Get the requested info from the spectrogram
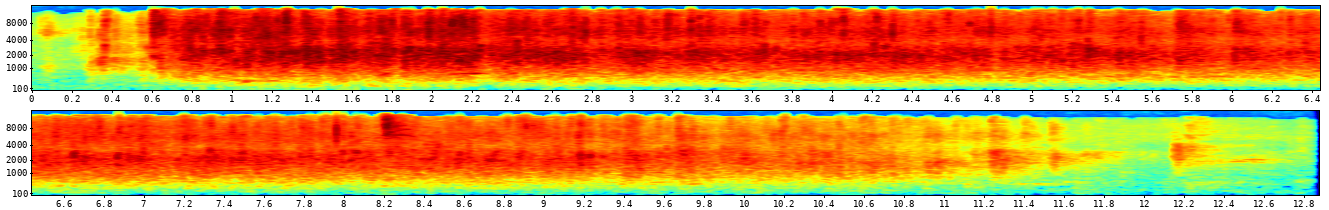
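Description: Audience applauding in an auditorium: the clapping rises quickly about half a second in, holds for several seconds, then fades out gradually near the end.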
